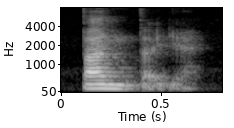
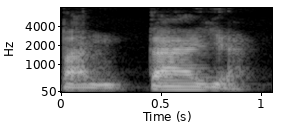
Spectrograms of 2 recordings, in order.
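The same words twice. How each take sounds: First: The stress falls on the first syllable. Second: The stress does not fall on the first syllable. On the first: The speaker calls it wrong. "trata de pronunciar eh, la sílaba pan como una sílaba tónica" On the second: The speaker calls it right. "decimos pantalla"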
